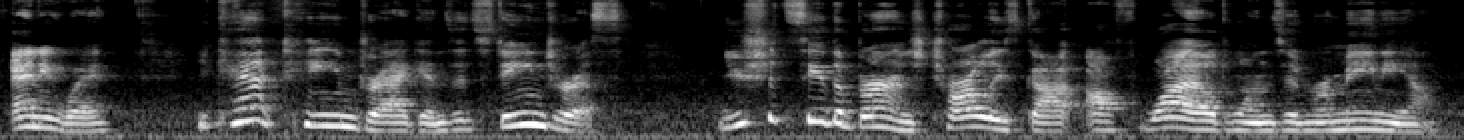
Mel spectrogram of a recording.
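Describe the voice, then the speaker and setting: A woman voicing a blunt, excitable know-it-all schoolboy in a storybook, speaking emphatically. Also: medium pitch, a little slow, a little hiss or hum, natural voice, low-quality recording. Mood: emphatic.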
